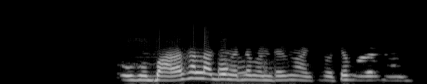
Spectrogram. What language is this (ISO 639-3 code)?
pan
